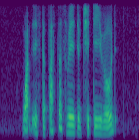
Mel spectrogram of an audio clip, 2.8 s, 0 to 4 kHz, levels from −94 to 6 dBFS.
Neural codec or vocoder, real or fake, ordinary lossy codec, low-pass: vocoder, 22.05 kHz, 80 mel bands, Vocos; fake; none; 3.6 kHz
